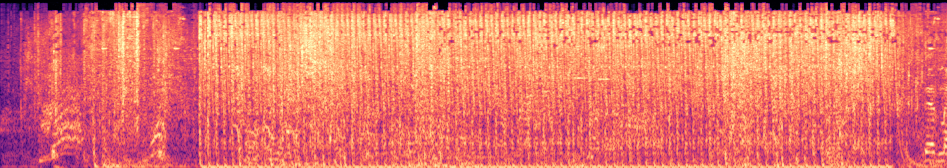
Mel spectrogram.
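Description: Rapid, sustained automatic gunfire from the Bullfrog, pack-a-punched into High Anxiety, in Black Ops Cold War Zombies on Die Maschine, a loud continuous stream of shots after a couple of seconds of other game sounds.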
